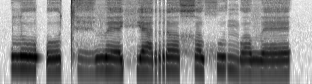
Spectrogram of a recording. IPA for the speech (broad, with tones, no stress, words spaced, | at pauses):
lo˦˨ʔo˩˧tʰɛ̤˧˩˧ vɛ˧˩˧fʲa˨˩rʌ˦˨ xʌ˦˨xʷɯ˦ŋʷʌ˩˧vɛ˩˧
